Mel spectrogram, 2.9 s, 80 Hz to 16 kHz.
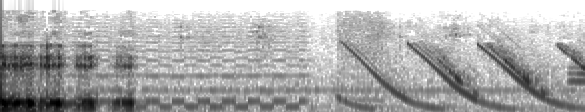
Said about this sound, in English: Right, I'll be back. 8-bit sound effect, guys.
